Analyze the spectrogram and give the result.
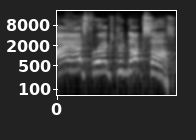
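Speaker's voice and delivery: very high, shrieking yell. Retelling how an angry customer burst back into the restaurant: imitating someone yelling. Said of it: "he starts yelling like".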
